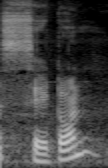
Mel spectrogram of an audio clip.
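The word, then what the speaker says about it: 整頓: पहला जो होता है वो होता है सीरी, दूसरा होता है सेटोन, तीसरा होता है सीसो, चौथा होता है सिकेट्सु और पांचवा होता है सित्सुके।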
